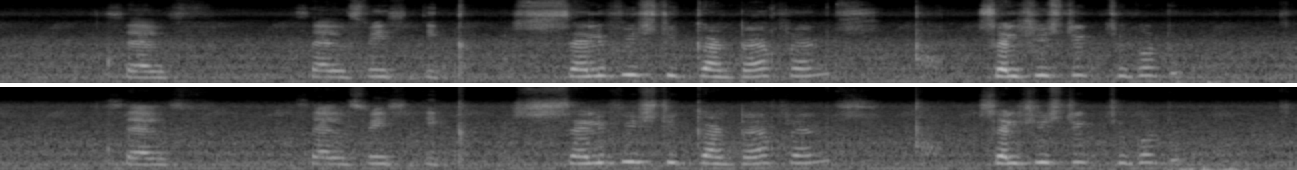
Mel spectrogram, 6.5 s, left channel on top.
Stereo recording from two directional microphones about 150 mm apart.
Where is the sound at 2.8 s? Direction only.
15° left (ahead or behind).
